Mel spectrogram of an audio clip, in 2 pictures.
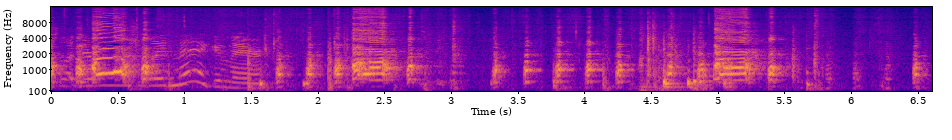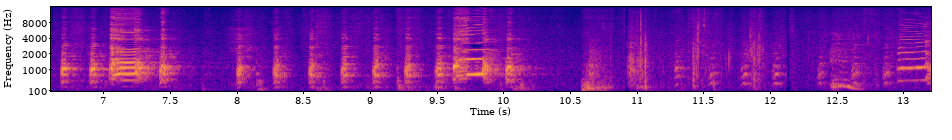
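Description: A hen cackling her "egg song", a long run of loud, repeated calls that a hen gives after laying an egg.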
